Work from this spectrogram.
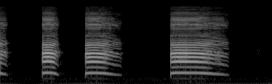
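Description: A crow caller device gives four loud, harsh caws in an uneven sequence, the last one longest, with brief silences between them and no talking.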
